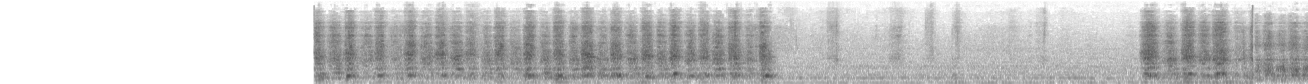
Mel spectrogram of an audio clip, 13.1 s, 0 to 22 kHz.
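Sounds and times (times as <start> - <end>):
hand tool strokes on wood: 11.4 - 13.0.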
